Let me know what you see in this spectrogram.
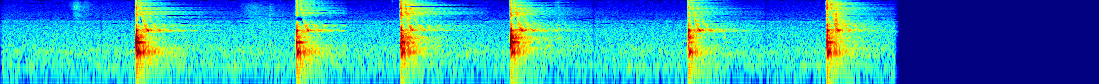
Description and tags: metal laser
short audio file of a metal rod being struck against a large metal door which created a sound effect of a laser gun being shot
freaky, effect, space, metal, noise, oi, sci-fi, abstract, future, weird, gun, laser, science, sounddesign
